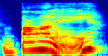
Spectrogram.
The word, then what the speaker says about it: BANI: I did some googling and I came across a guy named Jamai Kashio who had coined a term called Bonnie. Mhm. um rhymes with Donnie.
